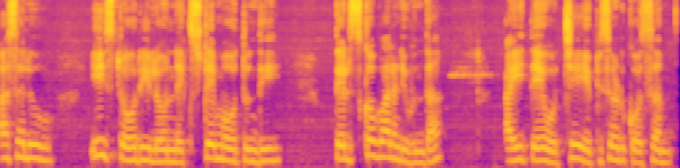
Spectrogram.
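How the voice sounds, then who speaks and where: A woman's voice: medium pitch, measured pace, warm tone, dry recording. A woman narrating a dramatic audio story as storyteller, in a flowing, dramatic way.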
